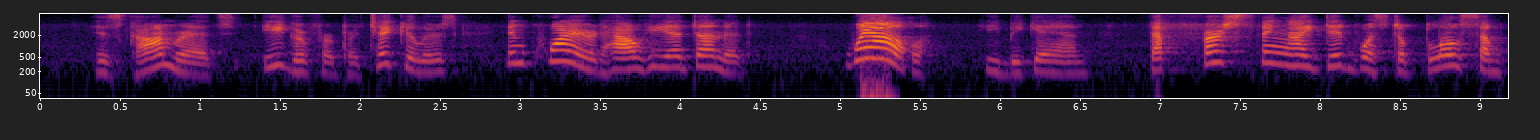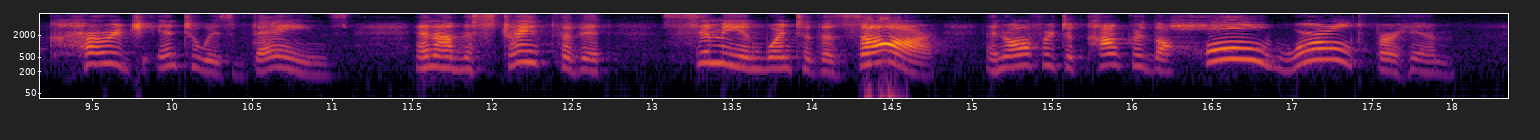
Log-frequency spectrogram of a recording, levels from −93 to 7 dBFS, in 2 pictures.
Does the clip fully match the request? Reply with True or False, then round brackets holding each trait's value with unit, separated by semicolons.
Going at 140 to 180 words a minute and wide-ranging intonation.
True (155 wpm; 7.5 semitones)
